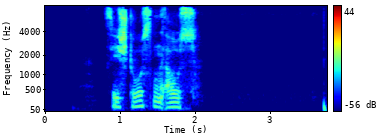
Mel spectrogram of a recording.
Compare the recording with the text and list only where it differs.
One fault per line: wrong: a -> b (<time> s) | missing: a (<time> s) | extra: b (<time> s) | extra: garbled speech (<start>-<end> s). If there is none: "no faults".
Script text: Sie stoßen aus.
no faults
